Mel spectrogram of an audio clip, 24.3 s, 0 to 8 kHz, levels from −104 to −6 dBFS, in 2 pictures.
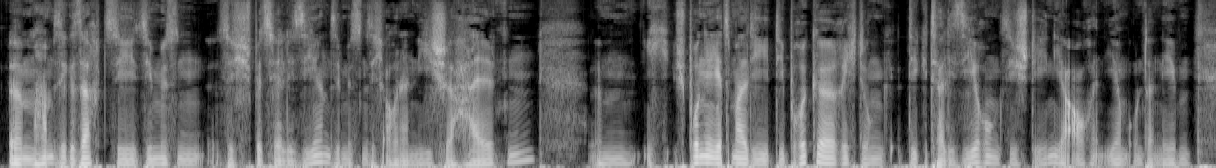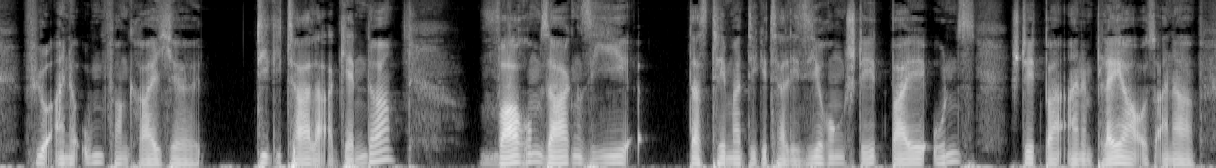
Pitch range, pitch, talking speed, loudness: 85-105 Hz, 95 Hz, 130 wpm, -27 LUFS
